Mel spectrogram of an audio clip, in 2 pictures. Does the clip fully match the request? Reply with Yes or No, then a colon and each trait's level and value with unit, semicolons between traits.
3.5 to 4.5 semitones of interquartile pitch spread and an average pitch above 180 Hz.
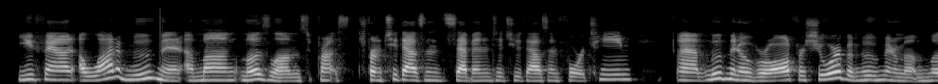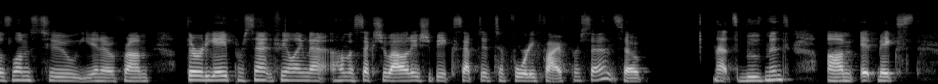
No: average, 2.9 semitones; high, 190 Hz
